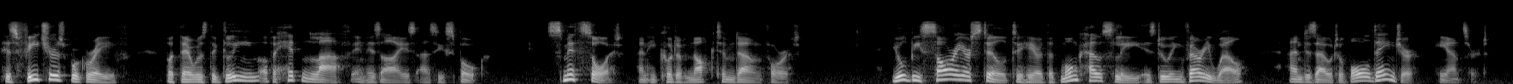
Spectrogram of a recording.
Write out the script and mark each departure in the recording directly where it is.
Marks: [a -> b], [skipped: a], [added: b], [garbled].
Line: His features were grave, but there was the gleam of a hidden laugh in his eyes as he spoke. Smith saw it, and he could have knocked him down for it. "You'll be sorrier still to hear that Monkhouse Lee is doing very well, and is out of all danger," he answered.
His features were grave, but there was the gleam of a hidden laugh in his eyes as he spoke. Smith saw it, and he could have knocked him down for it. "You'll be sorrier still to hear that Monkhouse Lee is doing very well, and is out of all danger," he answered.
